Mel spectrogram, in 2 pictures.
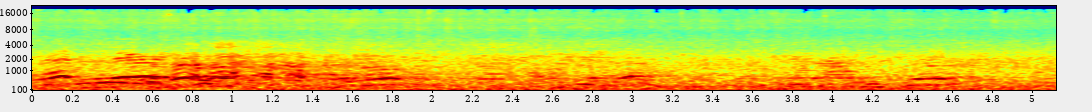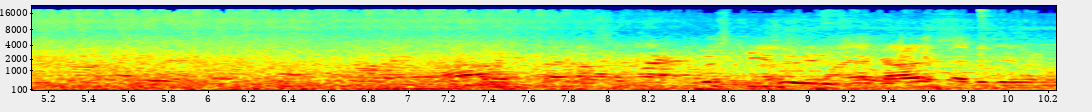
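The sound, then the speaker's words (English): Steady rain falls outdoors in a dense, hissing wash that holds constant throughout, with faint voices murmuring indistinctly underneath. “Here, check out the rain.”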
